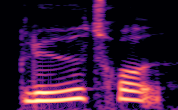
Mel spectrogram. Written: glødetråd

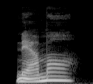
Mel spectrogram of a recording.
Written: nærmere

